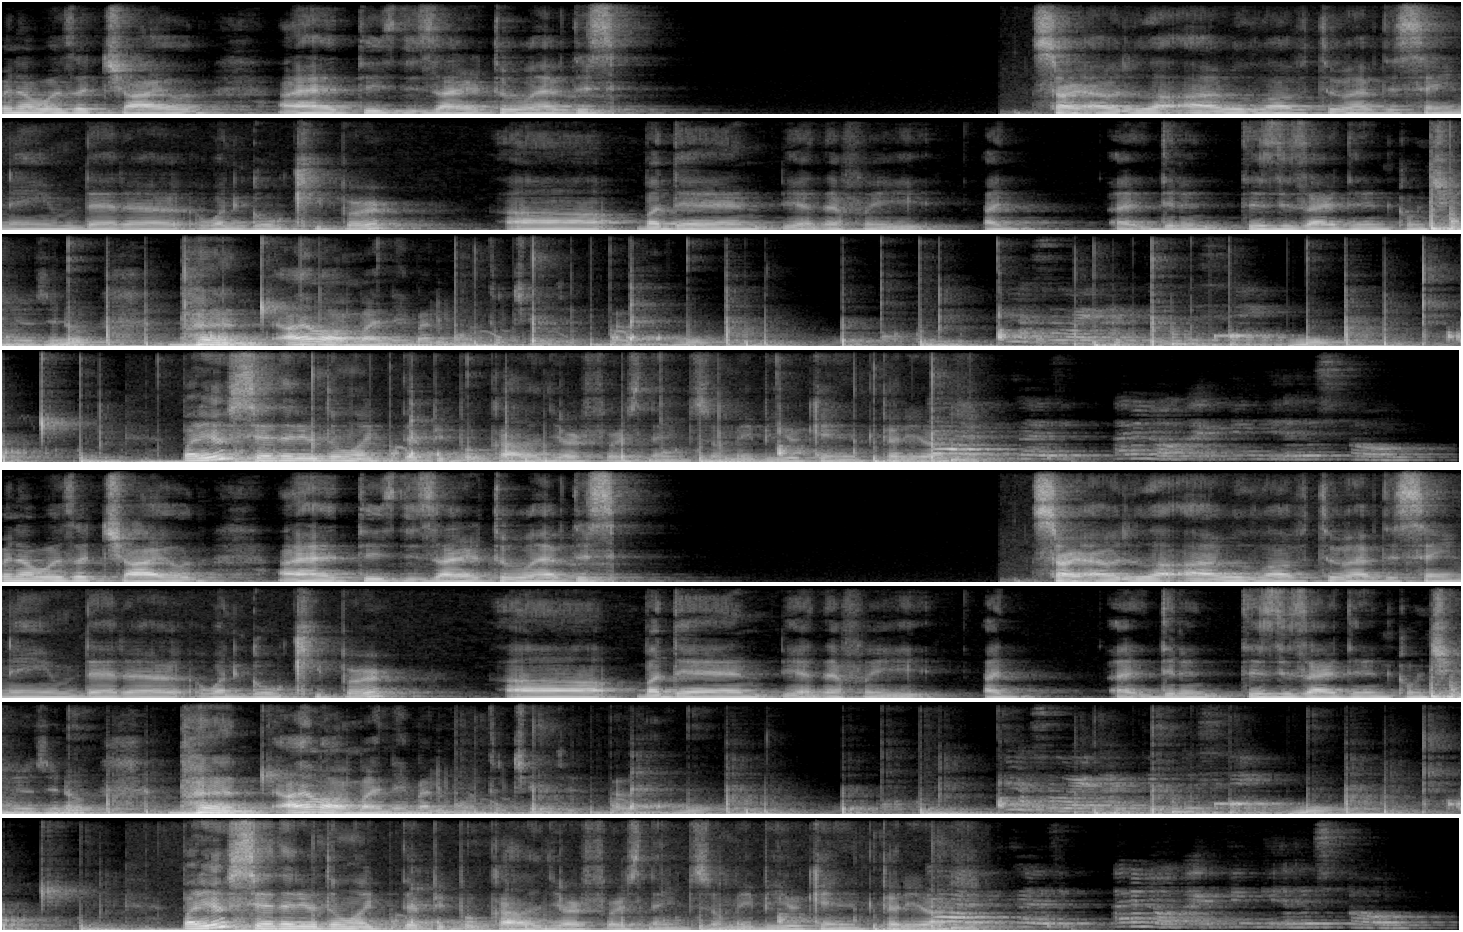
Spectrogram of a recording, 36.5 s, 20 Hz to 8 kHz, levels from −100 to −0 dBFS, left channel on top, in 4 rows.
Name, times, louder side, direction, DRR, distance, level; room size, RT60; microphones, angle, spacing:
voice 1, 0.0-3.8 6.4-11.6 12.3-14.9 15.3-15.5 16.0-21.3 21.5-22.4 28.5-33.3, right 2 dB, 15° right, 10 dB, 0.4 m, -25 dB
sound 1, 18.1-33.5, left 2 dB, 60° left, 0.8 m, -30 dB
voice 2, 24.5-26.3 33.0-36.0, equal, 45° right, -5 dB, 3.2 m, -38 dB
9.1 x 6.9 x 7.2 m, 1.0 s
head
